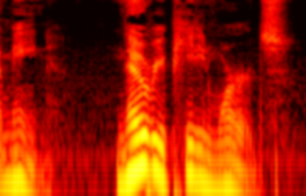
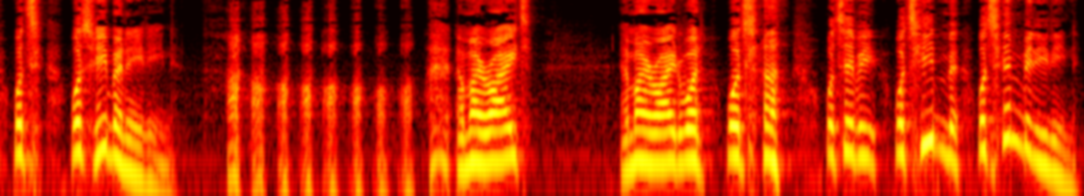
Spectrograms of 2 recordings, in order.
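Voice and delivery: mock local-news banter; 7 semitones higher than usual. Podcaster mocking local news anchors bantering over a fat raccoon, hammed-up and high. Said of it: "local news banter".

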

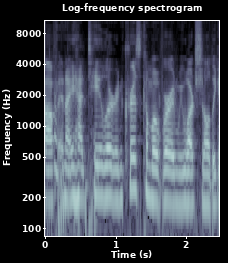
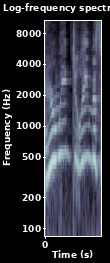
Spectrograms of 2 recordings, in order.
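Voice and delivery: scared whine. Retold or imitated. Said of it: "we go".

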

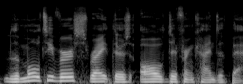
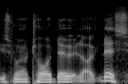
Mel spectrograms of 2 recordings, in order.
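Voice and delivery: quick British accent; faster than usual. Shown as a demonstration. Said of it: "the only time I can do kind of a real statty British accent".

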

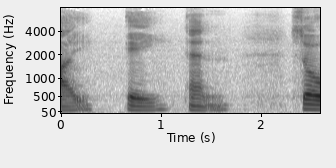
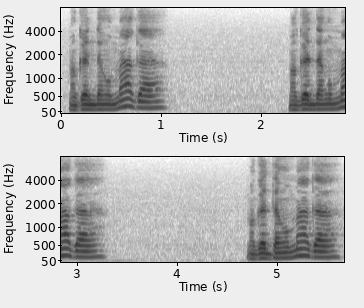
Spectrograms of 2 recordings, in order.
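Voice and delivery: higher, quick and bright "Magandang umaga"; cheery tone; 5 semitones higher, faster than usual. Shown as a demonstration. Teacher modelling a cheerful morning greeting, higher and quick. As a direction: greet someone happily at the start of the day. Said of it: "make it a cheery tone".

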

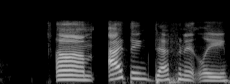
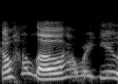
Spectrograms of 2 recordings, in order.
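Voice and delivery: friendly neighbor greeting; 10 semitones higher than usual. Retold or imitated. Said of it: "It's like".

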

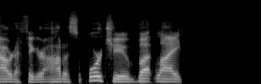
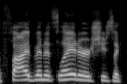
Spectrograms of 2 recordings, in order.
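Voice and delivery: normal talking voice

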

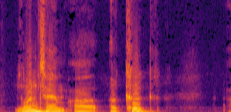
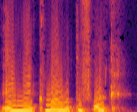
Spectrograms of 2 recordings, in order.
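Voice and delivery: retold kitchen yell; 13 semitones higher than usual. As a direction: act out calling a coworker out, voice shooting up. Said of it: "in the kitchens, people always yell".

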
